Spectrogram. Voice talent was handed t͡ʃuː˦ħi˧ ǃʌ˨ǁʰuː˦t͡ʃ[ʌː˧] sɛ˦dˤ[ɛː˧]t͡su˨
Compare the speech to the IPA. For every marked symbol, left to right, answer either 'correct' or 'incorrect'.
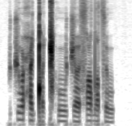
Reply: correct, incorrect: ɛ˧

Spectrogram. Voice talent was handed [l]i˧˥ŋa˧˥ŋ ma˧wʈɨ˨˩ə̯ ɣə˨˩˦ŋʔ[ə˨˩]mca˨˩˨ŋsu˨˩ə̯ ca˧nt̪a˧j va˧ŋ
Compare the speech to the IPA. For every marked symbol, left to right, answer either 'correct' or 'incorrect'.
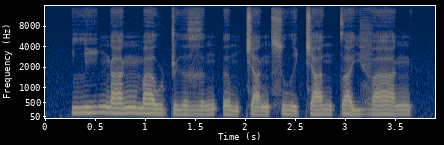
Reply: correct, correct

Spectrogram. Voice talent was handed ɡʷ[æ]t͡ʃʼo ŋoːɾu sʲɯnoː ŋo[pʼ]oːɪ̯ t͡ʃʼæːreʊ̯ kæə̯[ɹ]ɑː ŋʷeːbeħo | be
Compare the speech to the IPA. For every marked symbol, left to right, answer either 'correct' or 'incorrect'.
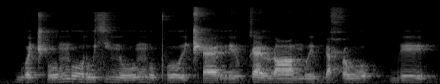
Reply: correct, correct, correct

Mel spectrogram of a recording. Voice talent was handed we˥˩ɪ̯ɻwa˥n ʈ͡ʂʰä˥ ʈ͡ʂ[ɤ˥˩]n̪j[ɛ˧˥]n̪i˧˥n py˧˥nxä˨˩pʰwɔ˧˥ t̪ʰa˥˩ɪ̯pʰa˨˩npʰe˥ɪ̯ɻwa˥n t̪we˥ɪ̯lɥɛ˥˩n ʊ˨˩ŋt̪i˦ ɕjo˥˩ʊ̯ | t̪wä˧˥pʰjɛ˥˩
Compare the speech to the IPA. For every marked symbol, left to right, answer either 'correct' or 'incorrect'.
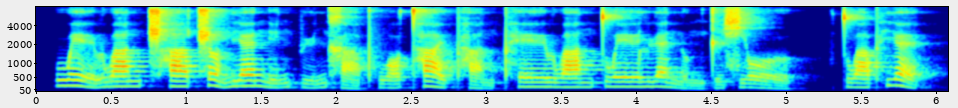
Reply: correct, incorrect: ɛ˥

